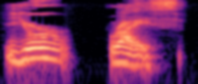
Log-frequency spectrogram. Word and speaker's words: Urice: In one article I found, it said here how here is how to pronounce his name. Pronounced your rice.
